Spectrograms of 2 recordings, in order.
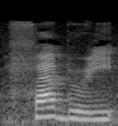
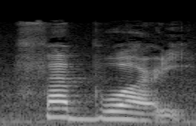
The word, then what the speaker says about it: February: So Malaysian usually pronounce February as February, while the correct pronunciation based on British pronunciation is February.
